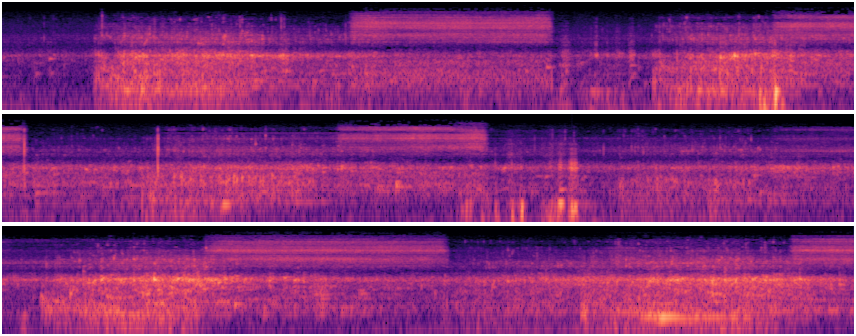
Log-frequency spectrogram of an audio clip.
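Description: Scuba diver breathing through a regulator underwater: a high hiss on each inhale alternating with a burst of exhaled bubbles, about five breaths, one every five to six seconds.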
